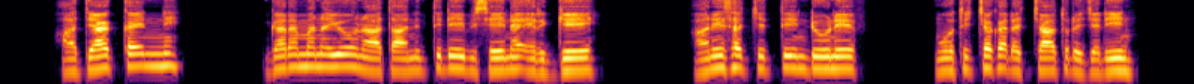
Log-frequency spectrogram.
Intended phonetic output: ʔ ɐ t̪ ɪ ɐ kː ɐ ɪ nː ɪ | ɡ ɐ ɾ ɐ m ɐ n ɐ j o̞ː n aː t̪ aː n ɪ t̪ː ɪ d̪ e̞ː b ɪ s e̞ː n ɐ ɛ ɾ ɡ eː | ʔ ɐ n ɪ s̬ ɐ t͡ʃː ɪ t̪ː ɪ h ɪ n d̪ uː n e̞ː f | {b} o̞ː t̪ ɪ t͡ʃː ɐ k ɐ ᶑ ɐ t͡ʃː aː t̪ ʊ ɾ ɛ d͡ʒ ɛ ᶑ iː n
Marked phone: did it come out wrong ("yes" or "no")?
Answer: yes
